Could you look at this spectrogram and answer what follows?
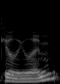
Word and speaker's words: Gilleylen: So, um, hello everyone and I appreciate that you said my name correctly, Gilly. It is a little bit hard to pronounce.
